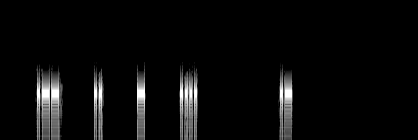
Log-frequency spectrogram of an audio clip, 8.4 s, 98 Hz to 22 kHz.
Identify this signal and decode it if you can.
Morse code, heard as a keyed tone, about 25 wpm, spaced as for 10 wpm, 600 Hz. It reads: WITH A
